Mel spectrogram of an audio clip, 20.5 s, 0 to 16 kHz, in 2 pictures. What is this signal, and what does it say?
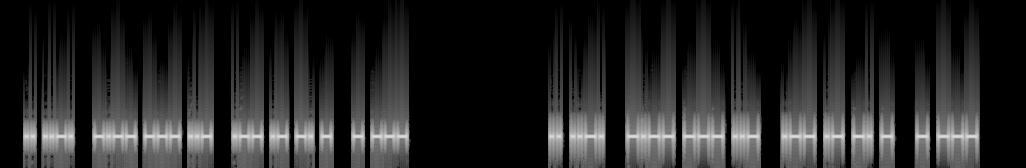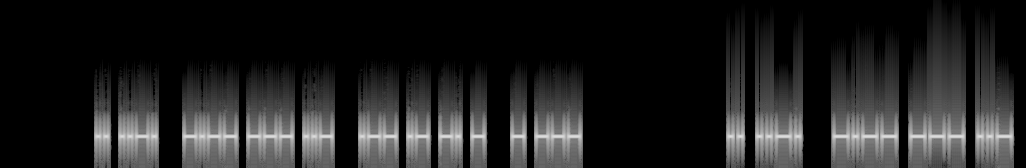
Morse code, heard as a keyed tone, about 30 wpm, 700 Hz. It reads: IF YOU WANT TO IF YOU WANT TO IF YOU WANT TO IF YOU
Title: Speed-Racing - Sets of 4 Words 25wpm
